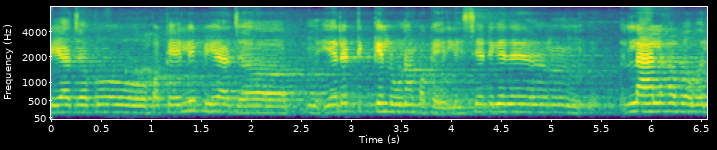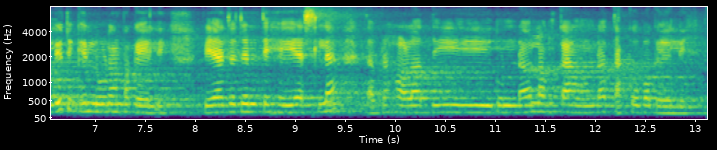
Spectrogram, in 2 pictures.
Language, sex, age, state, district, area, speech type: Odia, female, 45-60, Odisha, Dhenkanal, rural, spontaneous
